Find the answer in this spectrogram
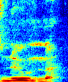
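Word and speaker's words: nun: and deaths comment on none none pronounced noon transcribed as n the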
